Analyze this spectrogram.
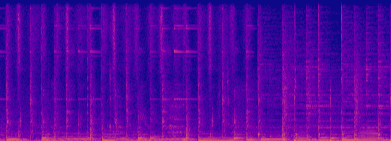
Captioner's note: whispering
